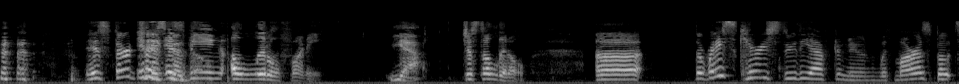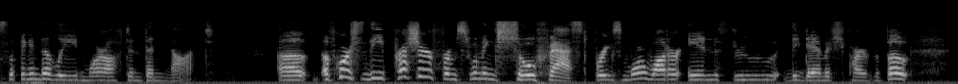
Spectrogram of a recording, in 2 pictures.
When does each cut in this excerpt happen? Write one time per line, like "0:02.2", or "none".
none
